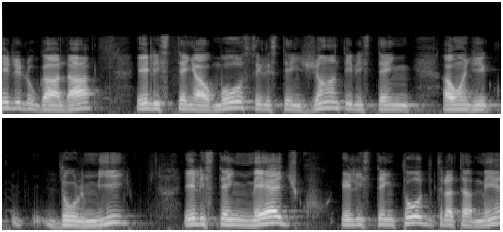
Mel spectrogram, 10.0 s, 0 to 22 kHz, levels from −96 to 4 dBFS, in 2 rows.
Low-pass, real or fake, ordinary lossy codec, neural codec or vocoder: 7.2 kHz; real; none; none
